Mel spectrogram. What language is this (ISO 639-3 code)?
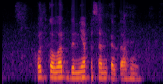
urd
